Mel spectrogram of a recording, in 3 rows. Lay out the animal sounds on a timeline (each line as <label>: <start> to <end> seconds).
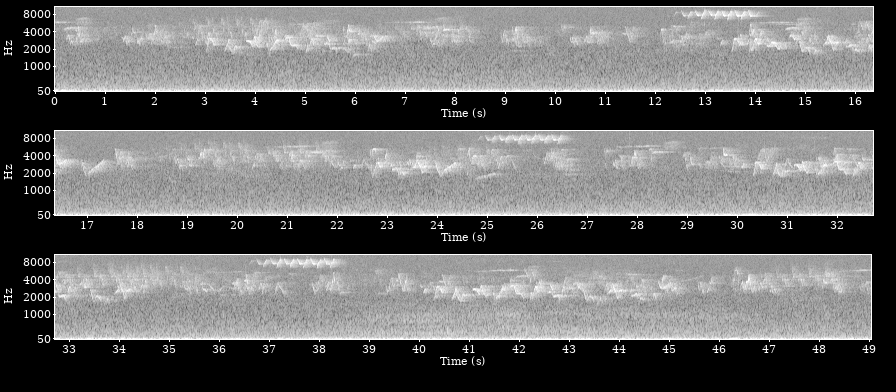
Black-throated Green Warbler (Setophaga virens): 0.0 to 0.8 seconds
Red-eyed Vireo (Vireo olivaceus): 0.0 to 49.1 seconds
Ovenbird (Seiurus aurocapilla): 2.3 to 4.6 seconds
Rose-breasted Grosbeak (Pheucticus ludovicianus): 2.8 to 6.8 seconds
Black-throated Green Warbler (Setophaga virens): 6.3 to 8.0 seconds
Black-and-white Warbler (Mniotilta varia): 12.3 to 14.1 seconds
Rose-breasted Grosbeak (Pheucticus ludovicianus): 13.1 to 17.4 seconds
Black-throated Green Warbler (Setophaga virens): 14.0 to 15.1 seconds
Ovenbird (Seiurus aurocapilla): 18.4 to 20.4 seconds
Black-throated Green Warbler (Setophaga virens): 20.5 to 21.9 seconds
Rose-breasted Grosbeak (Pheucticus ludovicianus): 22.2 to 24.4 seconds
Black-and-white Warbler (Mniotilta varia): 24.7 to 26.7 seconds
Black-throated Green Warbler (Setophaga virens): 27.4 to 28.8 seconds
Black-throated Green Warbler (Setophaga virens): 29.2 to 29.8 seconds
Rose-breasted Grosbeak (Pheucticus ludovicianus): 30.3 to 34.2 seconds
Ovenbird (Seiurus aurocapilla): 32.8 to 35.6 seconds
Black-throated Green Warbler (Setophaga virens): 35.7 to 37.1 seconds
Black-and-white Warbler (Mniotilta varia): 36.6 to 38.5 seconds
Rose-breasted Grosbeak (Pheucticus ludovicianus): 40.2 to 44.1 seconds
Black-throated Green Warbler (Setophaga virens): 40.8 to 42.4 seconds
Eastern Wood-Pewee (Contopus virens): 45.0 to 45.7 seconds
Ovenbird (Seiurus aurocapilla): 46.4 to 48.3 seconds
Black-throated Green Warbler (Setophaga virens): 48.3 to 49.1 seconds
